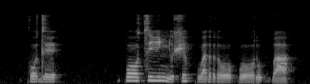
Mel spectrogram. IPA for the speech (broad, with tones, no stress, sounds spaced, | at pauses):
k o˨ d e˨ | p oː˦ t͡s iː˦ ɲ ʊ˨ ʃ e˦˨ kʷ a˨˦ r oː˨ p oː˨ ɾ u˦ ɡ͡b a˨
